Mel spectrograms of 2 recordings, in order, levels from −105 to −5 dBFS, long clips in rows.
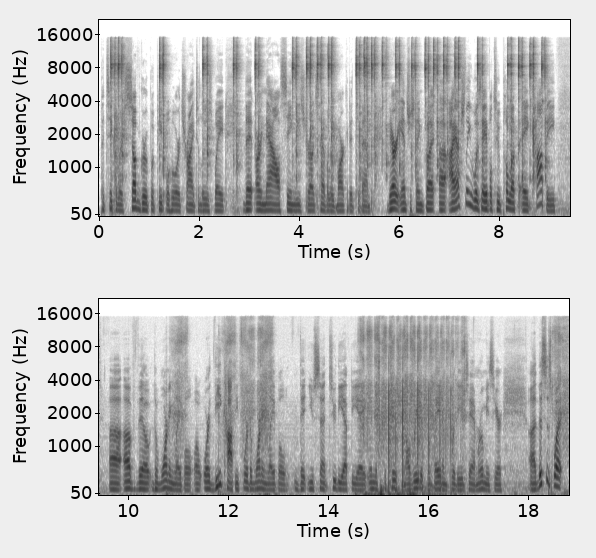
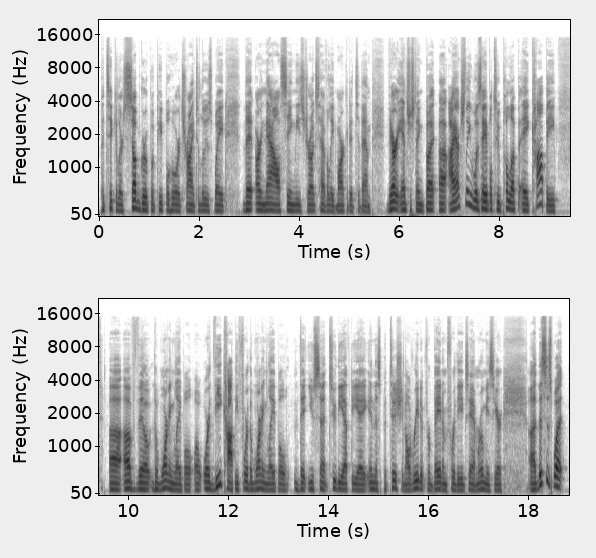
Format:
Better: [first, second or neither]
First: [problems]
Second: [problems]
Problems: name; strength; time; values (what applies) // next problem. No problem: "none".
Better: second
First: household noises; very loud; throughout; 2 dB above the speech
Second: none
